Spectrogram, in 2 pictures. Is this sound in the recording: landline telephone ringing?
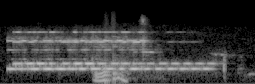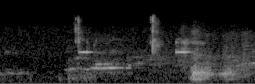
yes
